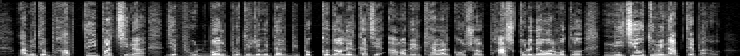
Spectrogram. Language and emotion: Bengali, angry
